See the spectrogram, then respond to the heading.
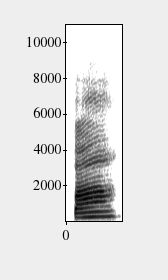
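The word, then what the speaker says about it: pab: So the pronunciation of the word here is ba. Ba is help. So ba, P is the consonant. A is the vowel. B is the tone.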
